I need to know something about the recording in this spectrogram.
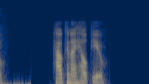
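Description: A woman greets and asks a question calmly.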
